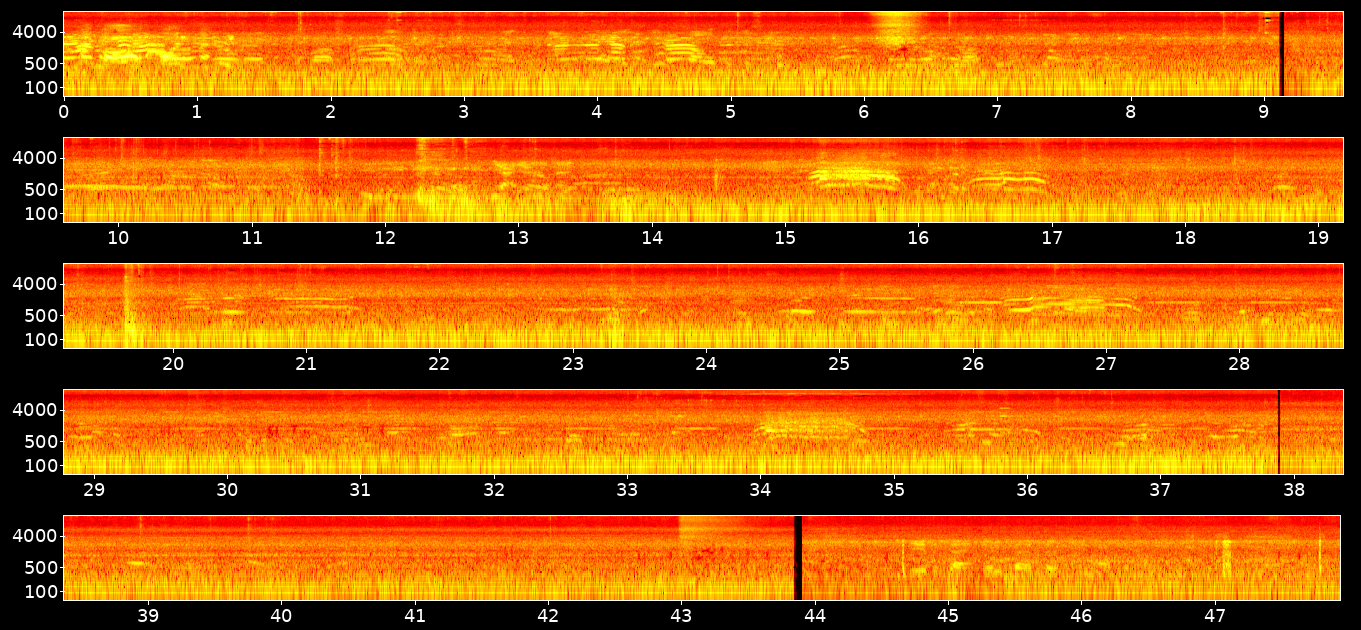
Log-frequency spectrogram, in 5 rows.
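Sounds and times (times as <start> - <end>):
engines idling: 0.0 - 47.9
voices talking: 0.0 - 47.9.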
